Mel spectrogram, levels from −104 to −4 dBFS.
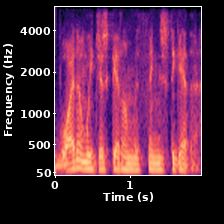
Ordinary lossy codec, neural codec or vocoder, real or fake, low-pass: Opus, 24 kbps; codec, 16 kHz, 16 kbps, FunCodec, trained on LibriTTS, 50 frames a second; fake; 5.4 kHz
